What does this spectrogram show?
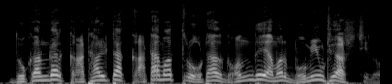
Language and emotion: Bengali, disgusted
